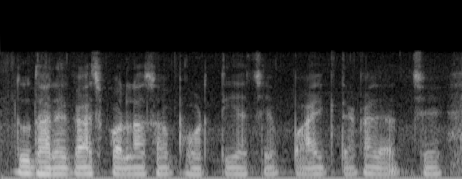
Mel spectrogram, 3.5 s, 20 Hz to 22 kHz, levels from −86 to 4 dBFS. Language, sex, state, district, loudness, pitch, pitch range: Bengali, male, Bihar, Katihar, -23 LUFS, 105 Hz, 100-110 Hz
